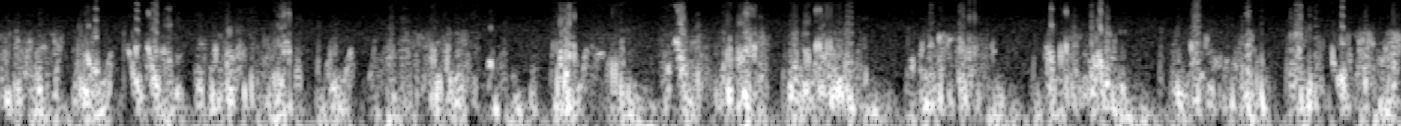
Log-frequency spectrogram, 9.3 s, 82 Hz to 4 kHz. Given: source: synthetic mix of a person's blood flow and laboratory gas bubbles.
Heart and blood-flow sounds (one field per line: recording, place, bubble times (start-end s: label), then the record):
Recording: Doppler ultrasound of blood flow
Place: precordium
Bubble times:
0.00-0.42 s: bubbles
0.48-0.70 s: bubbles
0.81-1.23 s: bubbles
1.28-2.02 s: bubbles
2.56-3.21 s: bubbles
3.23-3.31 s: bubbles
3.52-3.59 s: bubbles
3.66-3.87 s: bubbles
3.94-4.25 s: bubbles
4.38-5.14 s: bubbles
5.23-5.80 s: bubbles
6.05-6.65 s: bubbles
6.95-7.53 s: bubbles
7.82-8.47 s: bubbles
8.57-9.35 s: bubbles
From the record:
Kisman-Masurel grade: 343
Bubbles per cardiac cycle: rolling drumbeat, 9 or more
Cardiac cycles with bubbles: 100%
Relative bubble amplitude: loud (0.450 to 0.775)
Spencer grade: 3 (all of the cardiac periods contain showers or single bubble signals, but not dominating or overriding the cardiac motion signals)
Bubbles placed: anywhere in the cardiac cycle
